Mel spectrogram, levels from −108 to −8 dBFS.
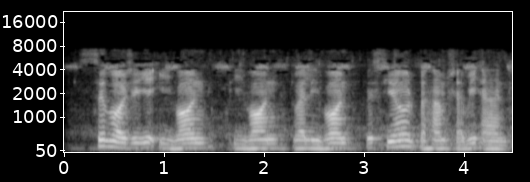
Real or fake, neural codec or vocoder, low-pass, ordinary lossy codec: real; none; 7.2 kHz; MP3, 96 kbps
